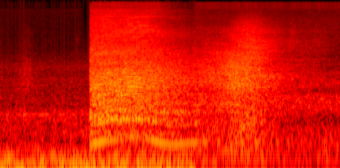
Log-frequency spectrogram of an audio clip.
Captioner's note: car engine revving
